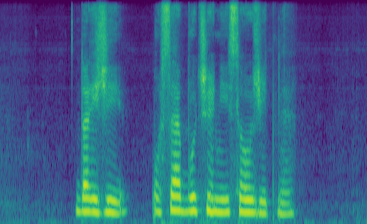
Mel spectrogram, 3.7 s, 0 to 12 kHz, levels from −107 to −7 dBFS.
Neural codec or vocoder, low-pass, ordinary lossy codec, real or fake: codec, 24 kHz, 1.5 kbps, HILCodec; none; none; fake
